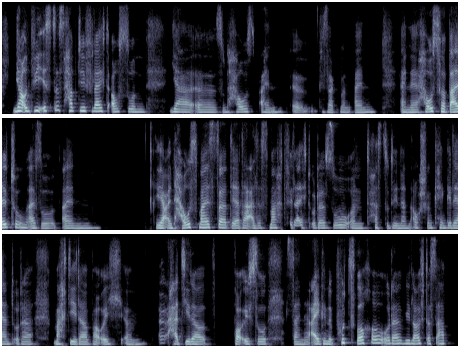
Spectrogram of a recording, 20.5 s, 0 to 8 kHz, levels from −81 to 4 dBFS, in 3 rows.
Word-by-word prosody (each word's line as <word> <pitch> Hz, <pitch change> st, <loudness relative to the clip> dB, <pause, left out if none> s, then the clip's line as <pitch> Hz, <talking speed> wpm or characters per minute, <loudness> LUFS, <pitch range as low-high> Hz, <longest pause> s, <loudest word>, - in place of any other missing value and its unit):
Ja, 245 Hz, +1 st, +9 dB
und 230 Hz, +1 st, +4 dB
wie 265 Hz, 0 st, +5 dB
ist 250 Hz, +1 st, +2 dB
das? 295 Hz, -3 st, -3 dB
Habt 260 Hz, 0 st, +1 dB
ihr 255 Hz, -, +6 dB
vielleicht 230 Hz, -3 st, +2 dB
auch 195 Hz, +2 st, +3 dB
so 200 Hz, -1 st, -3 dB
'n 185 Hz, -1 st, -4 dB, 0.3 s
ja, 170 Hz, -3 st, -2 dB
äh, -, -, -8 dB
so 165 Hz, -1 st, -9 dB
'n 170 Hz, +2 st, -7 dB
Haus, 190 Hz, +3 st, -2 dB
ein 170 Hz, +1 st, -6 dB
wie, -, -, -6 dB
ähm, 220 Hz, 0 st, -8 dB
sagt 165 Hz, -2 st, -7 dB
man, 165 Hz, -2 st, -8 dB
ein 165 Hz, +3 st, -5 dB, 0.3 s
eine 170 Hz, 0 st, -2 dB
Hausverwaltung, 205 Hz, +1 st, +5 dB
also 170 Hz, -1 st, -2 dB
einen 165 Hz, +1 st, -5 dB, 0.8 s
ja, 180 Hz, -1 st, +6 dB
einen 170 Hz, +1 st, +1 dB
Hausmeister, 210 Hz, 0 st, +4 dB
der 175 Hz, -1 st, -1 dB
da 175 Hz, -2 st, +2 dB
alles 175 Hz, +2 st, -4 dB
macht 190 Hz, 0 st, -2 dB
vielleicht 185 Hz, -1 st, -4 dB
oder 180 Hz, +1 st, -3 dB
so? 180 Hz, +1 st, -3 dB
Und 165 Hz, +1 st, -6 dB
hast 190 Hz, -1 st, -6 dB
du -, -, -7 dB
den 165 Hz, -1 st, -4 dB
dann 165 Hz, 0 st, -5 dB
auch 190 Hz, -3 st, -6 dB
schon 180 Hz, 0 st, -5 dB
kennengelernt, 175 Hz, -1 st, -2 dB
oder 165 Hz, 0 st, -5 dB, 0.3 s
macht 175 Hz, 0 st, -1 dB
jeder 165 Hz, -1 st, +1 dB
bei 160 Hz, -, -1 dB
euch, 165 Hz, 0 st, -3 dB
ähm 160 Hz, +4 st, -7 dB, 0.2 s
hat 185 Hz, -7 st, -1 dB
jeder 170 Hz, -2 st, +1 dB, 0.3 s
bei 175 Hz, -3 st, +4 dB
euch 180 Hz, 0 st, +1 dB
so 170 Hz, 0 st, -1 dB, 0.3 s
seine 165 Hz, -1 st, -4 dB
eigene 180 Hz, -1 st, +4 dB
Putzwoche, 235 Hz, -2 st, +3 dB
oder 210 Hz, -2 st, +1 dB
wie 210 Hz, -, +2 dB
läuft 200 Hz, 0 st, +1 dB
das 200 Hz, -, -1 dB
ab? 205 Hz, 0 st, -1 dB
180 Hz, 185 wpm, -24 LUFS, 170-205 Hz, 0.8 s, Ja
